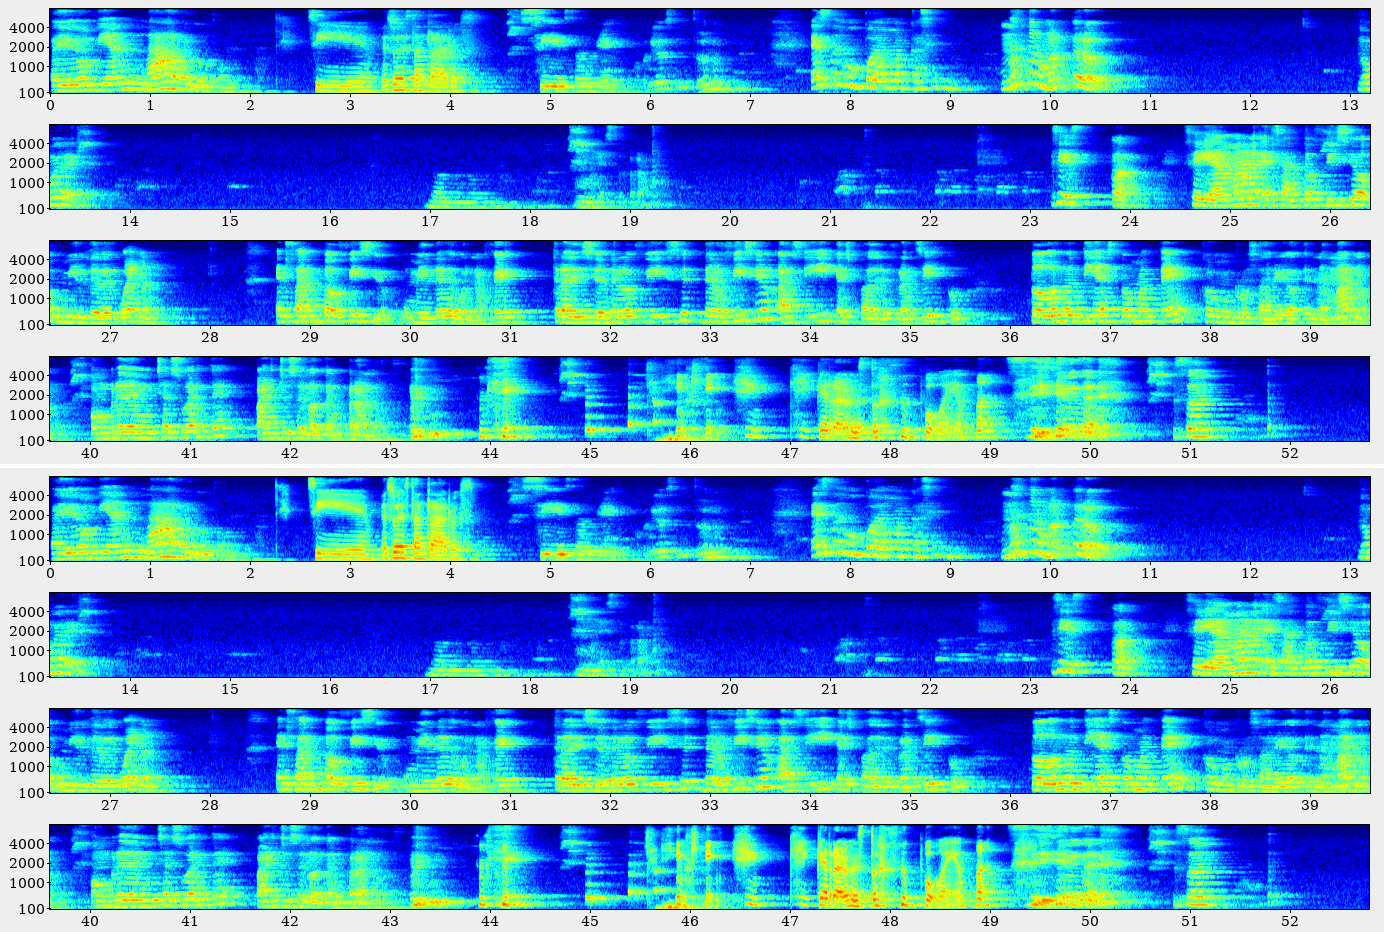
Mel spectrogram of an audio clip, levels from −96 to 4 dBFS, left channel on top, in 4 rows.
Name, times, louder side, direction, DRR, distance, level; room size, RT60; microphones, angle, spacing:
voice 1, 0.0-1.9 4.6-6.9 7.3-9.1 9.5-10.6 13.1-13.6 16.9-19.2 21.0-21.2 22.2-22.3 23.2-23.5 23.8-24.0 24.6-27.5 28.4-31.1 31.4-35.5 36.2-41.4 41.7-43.6 44.0-44.3 44.7-45.1 45.4-45.8 49.4-51.3, equal, 80° left, -3 dB, 2.4 m, -30 dB
voice 2, 2.3-4.2 43.9-44.2 45.7-46.7 47.0-49.4, right 4 dB, 40° right, 10 dB, 0.4 m, -25 dB
6.5 x 5.4 x 3.3 m, 0.91 s
head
